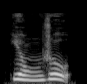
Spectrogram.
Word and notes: 涌入: yǒng rù

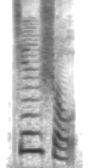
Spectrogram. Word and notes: 坚守: jiān shǒu

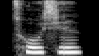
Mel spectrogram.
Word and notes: 粗心: cū xīn

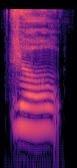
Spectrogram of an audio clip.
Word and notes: 揉: róu

